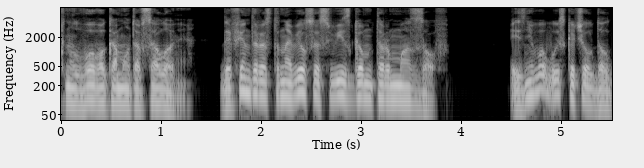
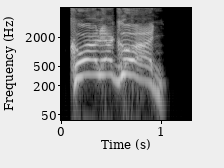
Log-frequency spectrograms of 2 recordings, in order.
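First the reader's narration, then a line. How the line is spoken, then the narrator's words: Yelling. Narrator (Russian): Заорал Вова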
